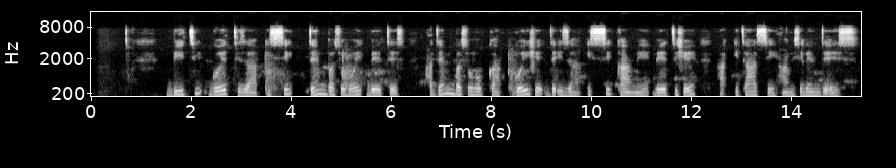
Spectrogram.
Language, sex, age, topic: Gamo, male, 25-35, agriculture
